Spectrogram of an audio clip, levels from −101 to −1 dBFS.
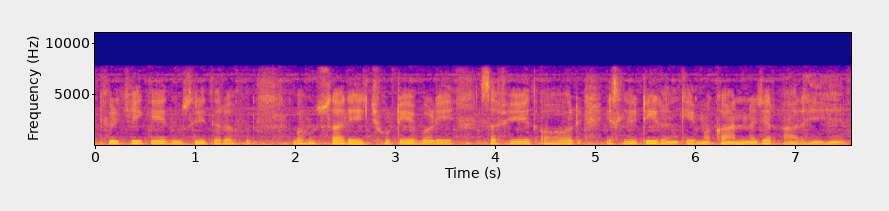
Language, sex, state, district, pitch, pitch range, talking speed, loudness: Hindi, female, Uttar Pradesh, Lalitpur, 175 Hz, 160-185 Hz, 140 wpm, -17 LUFS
